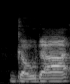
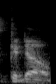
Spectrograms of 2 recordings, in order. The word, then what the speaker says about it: Godot: pronounced his name correctly they always say like dot godot or gato it's godot like waiting for godot oh second all but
